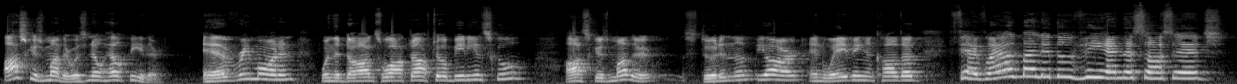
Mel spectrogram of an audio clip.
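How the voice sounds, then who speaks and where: A man reading a children's bedtime story theatrically, with dramatic pauses and playful asides. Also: high-pitched, expressive.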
